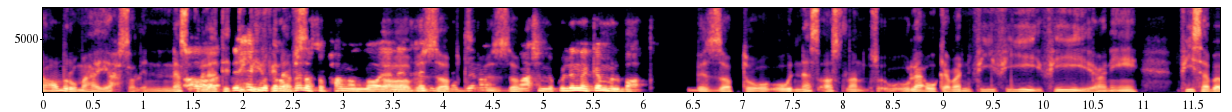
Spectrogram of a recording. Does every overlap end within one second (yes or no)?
no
